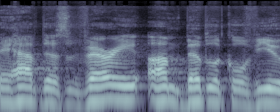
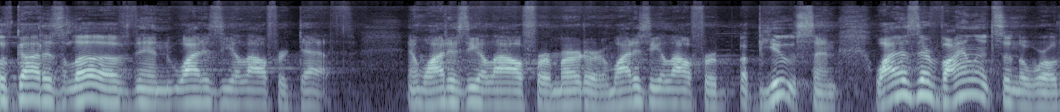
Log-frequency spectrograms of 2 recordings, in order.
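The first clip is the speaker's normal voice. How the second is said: ordinary talk, nothing marked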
